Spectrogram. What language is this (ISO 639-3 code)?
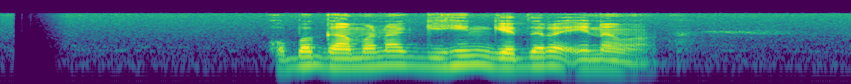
sin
